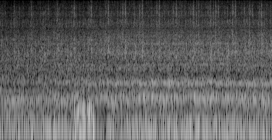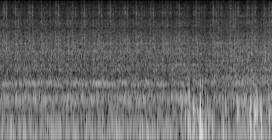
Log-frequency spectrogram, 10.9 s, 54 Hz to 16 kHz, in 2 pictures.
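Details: 2004 Lexus LX470, 2UZ-FE V8 at idle: a light, regular tapping knock inside the engine over a steady hum, heard most clearly at one spot. The owner rules out the valves; the source is still unknown.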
